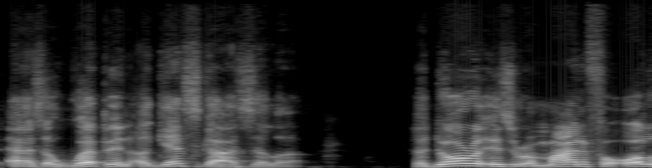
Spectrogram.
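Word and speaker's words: Hedorah: Horra uses is how do you say that word? Her hier it could be Horra. It could be Hadora. Hadora.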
